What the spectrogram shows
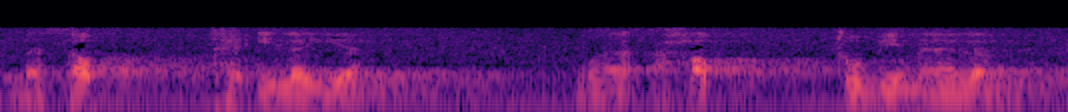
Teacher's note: إدغام الطاء في التاء إدغام ناقص وليس كاملا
